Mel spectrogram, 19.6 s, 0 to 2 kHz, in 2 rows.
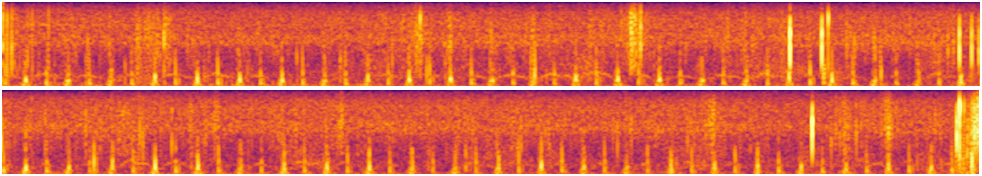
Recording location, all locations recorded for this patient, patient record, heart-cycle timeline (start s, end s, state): tricuspid valve (TV)
aortic valve (AV)+pulmonary valve (PV)+tricuspid valve (TV)+mitral valve (MV)
#Age: Child
#Sex: Female
#Height: 95.0 cm
#Weight: 14.0 kg
#Pregnancy status: False
#Murmur: Absent
#Murmur locations: nan
#Most audible location: nan
#Systolic murmur timing: nan
#Systolic murmur shape: nan
#Systolic murmur grading: nan
#Systolic murmur pitch: nan
#Systolic murmur quality: nan
#Diastolic murmur timing: nan
#Diastolic murmur shape: nan
#Diastolic murmur grading: nan
#Diastolic murmur pitch: nan
#Diastolic murmur quality: nan
#Outcome: Abnormal
#Campaign: 2015 screening campaign
0.00	2.66	unannotated
2.66	2.78	diastole
2.78	2.88	S1
2.88	2.97	systole
2.97	3.06	S2
3.06	3.20	diastole
3.20	3.30	S1
3.30	3.42	systole
3.42	3.50	S2
3.50	3.62	diastole
3.62	3.72	S1
3.72	3.84	systole
3.84	3.94	S2
3.94	4.04	diastole
4.04	4.16	S1
4.16	4.26	systole
4.26	4.34	S2
4.34	4.48	diastole
4.48	4.56	S1
4.56	4.68	systole
4.68	4.76	S2
4.76	4.88	diastole
4.88	4.98	S1
4.98	5.08	systole
5.08	5.15	S2
5.15	5.28	diastole
5.28	5.40	S1
5.40	5.48	systole
5.48	5.58	S2
5.58	5.70	diastole
5.70	5.82	S1
5.82	5.91	systole
5.91	6.02	S2
6.02	6.12	diastole
6.12	6.24	S1
6.24	6.36	systole
6.36	6.44	S2
6.44	6.54	diastole
6.54	6.66	S1
6.66	6.76	systole
6.76	6.84	S2
6.84	6.94	diastole
6.94	7.06	S1
7.06	7.19	systole
7.19	7.28	S2
7.28	7.40	diastole
7.40	7.50	S1
7.50	7.62	systole
7.62	7.72	S2
7.72	7.84	diastole
7.84	7.94	S1
7.94	8.06	systole
8.06	8.14	S2
8.14	8.26	diastole
8.26	8.38	S1
8.38	8.49	systole
8.49	8.58	S2
8.58	8.70	diastole
8.70	8.80	S1
8.80	8.92	systole
8.92	9.00	S2
9.00	9.12	diastole
9.12	9.22	S1
9.22	9.34	systole
9.34	9.44	S2
9.44	9.56	diastole
9.56	9.68	S1
9.68	9.78	systole
9.78	9.86	S2
9.86	9.98	diastole
9.98	10.10	S1
10.10	10.20	systole
10.20	10.30	S2
10.30	10.42	diastole
10.42	10.52	S1
10.52	10.64	systole
10.64	10.74	S2
10.74	10.84	diastole
10.84	10.94	S1
10.94	11.06	systole
11.06	11.14	S2
11.14	11.28	diastole
11.28	11.36	S1
11.36	11.49	systole
11.49	11.58	S2
11.58	11.70	diastole
11.70	11.82	S1
11.82	11.92	systole
11.92	12.02	S2
12.02	12.12	diastole
12.12	12.21	S1
12.21	12.34	systole
12.34	12.44	S2
12.44	12.56	diastole
12.56	12.68	S1
12.68	12.78	systole
12.78	12.88	S2
12.88	13.00	diastole
13.00	13.08	S1
13.08	13.20	systole
13.20	13.30	S2
13.30	13.42	diastole
13.42	13.52	S1
13.52	13.62	systole
13.62	13.72	S2
13.72	13.83	diastole
13.83	13.96	S1
13.96	14.06	systole
14.06	14.12	S2
14.12	14.27	diastole
14.27	14.38	S1
14.38	14.49	systole
14.49	14.58	S2
14.58	14.70	diastole
14.70	14.82	S1
14.82	14.92	systole
14.92	15.00	S2
15.00	15.14	diastole
15.14	15.24	S1
15.24	15.35	systole
15.35	15.44	S2
15.44	15.55	diastole
15.55	15.68	S1
15.68	15.77	systole
15.77	15.86	S2
15.86	16.00	diastole
16.00	16.10	S1
16.10	16.21	systole
16.21	16.29	S2
16.29	16.44	diastole
16.44	16.54	S1
16.54	16.65	systole
16.65	16.76	S2
16.76	16.87	diastole
16.87	16.98	S1
16.98	17.08	systole
17.08	17.18	S2
17.18	17.32	diastole
17.32	17.40	S1
17.40	17.54	systole
17.54	17.62	S2
17.62	17.73	diastole
17.73	17.84	S1
17.84	17.95	systole
17.95	18.06	S2
18.06	18.18	diastole
18.18	18.30	S1
18.30	18.39	systole
18.39	18.50	S2
18.50	18.62	diastole
18.62	19.55	unannotated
